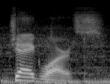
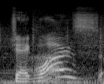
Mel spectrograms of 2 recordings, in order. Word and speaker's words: Jaguars: How do you pronounce Jaguars? Jaguars or Jaguars? Jason Wilde says it wrong. Jason Wilde says Jaguars. I say Jaguars. Jaguars, yeah. That's Jaguar. interesting. That's how you that's how they say it for the car.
